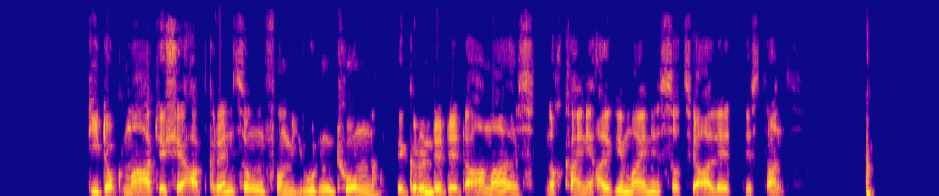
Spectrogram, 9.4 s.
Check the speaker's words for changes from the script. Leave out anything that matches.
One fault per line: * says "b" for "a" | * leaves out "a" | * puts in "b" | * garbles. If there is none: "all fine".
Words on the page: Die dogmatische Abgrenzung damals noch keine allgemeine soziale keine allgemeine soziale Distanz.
* says "vom Judentum begründete damals noch" for "damals noch keine allgemeine soziale"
